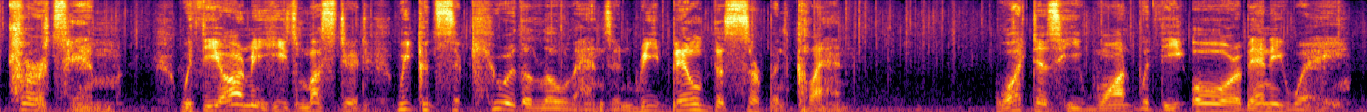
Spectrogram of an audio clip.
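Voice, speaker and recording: An actor playing a bloodthirsty, scheming clan warlord in a video game, with a husky voice. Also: male voice, fairly low pitch, expressive, measured pace, fairly bright tone, a little hiss or hum. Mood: frustrated, scornful. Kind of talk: dramatic game cutscene acting.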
